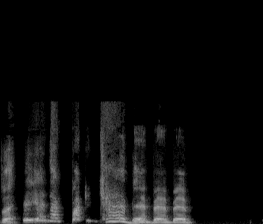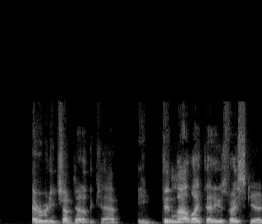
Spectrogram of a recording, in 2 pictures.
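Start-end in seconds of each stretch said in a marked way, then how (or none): 0.0-1.6 mock very high, swooping screaming. Retelling climbing on a cab and yelling at the driver: imitating someone screaming. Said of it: "screaming at him".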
